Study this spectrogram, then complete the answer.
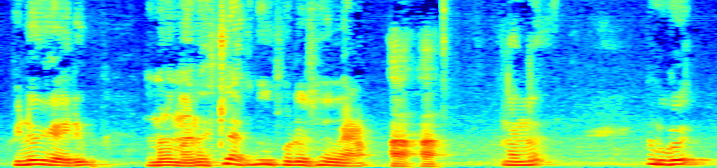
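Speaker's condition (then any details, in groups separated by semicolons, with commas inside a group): Cerebral palsy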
